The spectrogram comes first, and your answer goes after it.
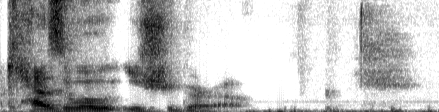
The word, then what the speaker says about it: Kazuo Ishiguro: Kazuo Ishiguro.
